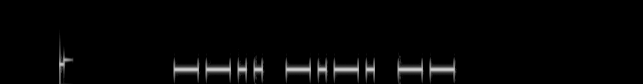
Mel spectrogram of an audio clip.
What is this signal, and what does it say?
Morse code, heard as a keyed tone, about 15 wpm, 700 Hz. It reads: ZCM
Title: USA Call Sign Postfixes - 3 Letters 15wpm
